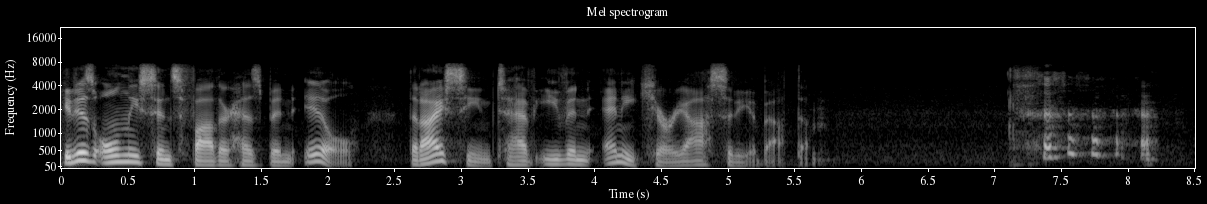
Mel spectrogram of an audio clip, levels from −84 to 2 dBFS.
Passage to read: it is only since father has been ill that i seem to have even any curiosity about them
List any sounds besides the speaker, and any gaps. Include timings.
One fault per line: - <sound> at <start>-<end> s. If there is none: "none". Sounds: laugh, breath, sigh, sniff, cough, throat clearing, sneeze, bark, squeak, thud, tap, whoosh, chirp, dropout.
- laugh at 7.1-8.2 s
